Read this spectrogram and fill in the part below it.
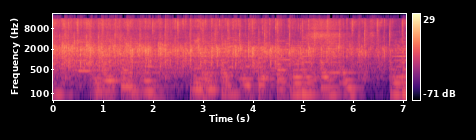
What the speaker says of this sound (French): On peut les applaudir bien fort pour les ramener à leur place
